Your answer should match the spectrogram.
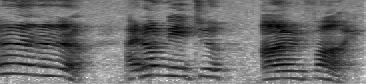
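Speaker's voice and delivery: high, loud, insistent brush-off; mock protest. Acts out refusing husband's advice to rest.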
